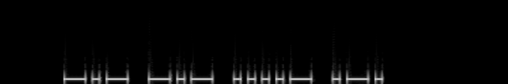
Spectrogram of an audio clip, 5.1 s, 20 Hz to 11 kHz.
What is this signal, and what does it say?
Morse code, heard as a keyed tone, about 17 wpm, 700 Hz. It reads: KK4R
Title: Call Signs Repeated 2x - 17wpm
